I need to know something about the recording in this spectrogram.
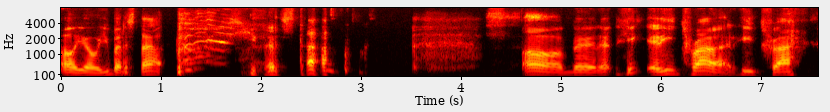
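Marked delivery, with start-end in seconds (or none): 0.0-2.6 mock voice dripping with disdain, swooping. Retelling how James reacted to the podcast ending: imitating James, disdainful. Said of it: "just to hear the disdain in James' voice".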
